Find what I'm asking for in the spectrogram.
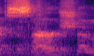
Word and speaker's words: Saoirse: It's like Saoirse, like inertia. Yeah. – Like inertia. – That's what she says in interviews. – She changes it all the time. Saoirse, like, who the fuck have you ever heard inertia? – Yeah.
